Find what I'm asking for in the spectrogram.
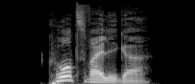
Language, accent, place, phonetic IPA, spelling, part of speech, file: German, Germany, Berlin, [ˈkʊʁt͡svaɪ̯lɪɡɐ], kurzweiliger, adjective, De-kurzweiliger.ogg
- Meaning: 1. comparative degree of kurzweilig 2. inflection of kurzweilig: strong/mixed nominative masculine singular 3. inflection of kurzweilig: strong genitive/dative feminine singular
